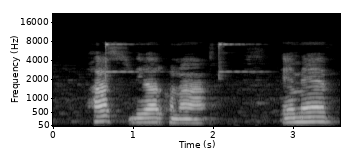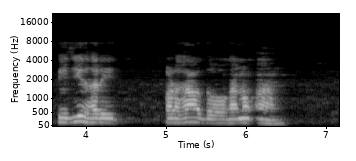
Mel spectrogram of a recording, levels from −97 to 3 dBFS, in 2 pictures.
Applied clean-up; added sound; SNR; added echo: classical method WPE with log-MMSE.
